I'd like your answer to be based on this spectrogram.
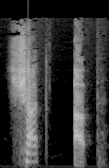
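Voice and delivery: a stern retold order; sharp shut up. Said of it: "I say".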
